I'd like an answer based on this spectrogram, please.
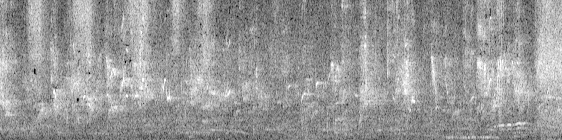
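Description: Small birds chirping and tweeting in short, repeated calls over a steady low hum.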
